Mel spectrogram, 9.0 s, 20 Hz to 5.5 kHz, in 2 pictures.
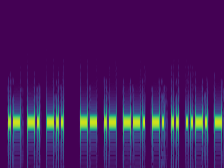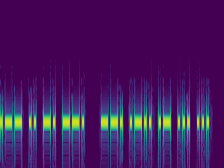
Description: Morse code, heard as a keyed tone, about 25 wpm, 600 Hz. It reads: AND MAGNIFYING GLASS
